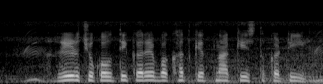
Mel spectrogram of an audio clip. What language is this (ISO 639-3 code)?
bho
